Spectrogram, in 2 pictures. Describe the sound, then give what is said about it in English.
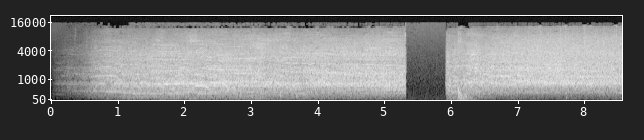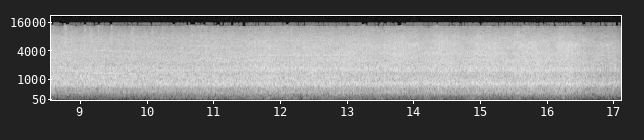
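A huge wrestling arena crowd roars continuously as Daniel Bryan is about to start fighting Bray Wyatt, a dense, loud wall of cheering that holds steady for the whole stretch, broken only by a brief cut of silence partway through. “Crowd is going super electric right now.”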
